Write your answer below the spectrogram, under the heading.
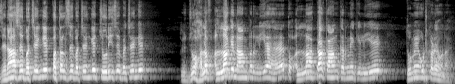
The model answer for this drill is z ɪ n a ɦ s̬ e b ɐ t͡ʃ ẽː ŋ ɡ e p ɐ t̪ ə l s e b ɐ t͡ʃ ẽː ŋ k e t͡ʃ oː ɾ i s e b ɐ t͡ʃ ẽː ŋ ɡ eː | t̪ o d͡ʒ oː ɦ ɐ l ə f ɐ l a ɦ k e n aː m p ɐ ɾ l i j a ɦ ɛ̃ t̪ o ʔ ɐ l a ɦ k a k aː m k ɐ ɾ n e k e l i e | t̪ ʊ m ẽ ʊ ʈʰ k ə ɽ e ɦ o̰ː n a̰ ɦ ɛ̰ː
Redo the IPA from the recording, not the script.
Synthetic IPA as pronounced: z ɪ n a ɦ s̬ e b ɐ t͡ʃ ẽː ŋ ɡ e q ɐ t̪ ə l s e b ɐ t͡ʃ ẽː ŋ ɡ e t͡ʃ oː ɾ i s e b ɐ t͡ʃ ẽː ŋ ɡ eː | t̪ o d͡ʒ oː ɦ ɐ l ə f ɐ lː a ɦ k e n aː m p ɐ ɾ l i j a ɦ ɛ t̪ o ʔ ɐ lː a ɦ k a k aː m k ɐ ɾ n e k e l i e | t̪ ʊ m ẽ ʊ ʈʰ k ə ɽ e ɦ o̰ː n a̰ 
